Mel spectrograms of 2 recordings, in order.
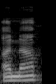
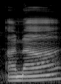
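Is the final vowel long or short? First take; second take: short; long. First: The final vowel is short. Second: The final vowel is long. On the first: The speaker calls it right. "अलिफ कहीं पढ़ा नहीं जाएगा। अना पढ़ेंगे" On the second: The speaker calls it wrong. "अना नहीं"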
